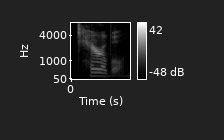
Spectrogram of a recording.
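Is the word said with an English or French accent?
English. The word is said with an English accent. The speaker calls it right.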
